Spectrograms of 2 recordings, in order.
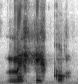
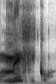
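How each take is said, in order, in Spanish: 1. La x suena como 'sh'. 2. La x no suena como 'sh'. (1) "Pero en realidad es México" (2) "si tú lo lees, se lee como México"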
